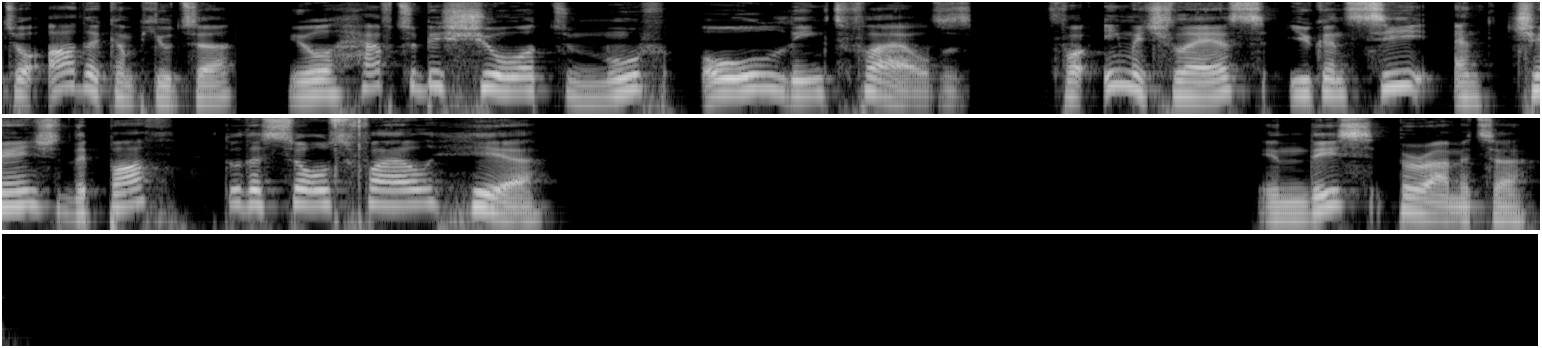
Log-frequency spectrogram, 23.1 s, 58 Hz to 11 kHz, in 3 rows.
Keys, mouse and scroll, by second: 8.0 click, 9.4 click, 12.7 click, 13.5 click, 17.3 click, 18.2 click, 20.8 click.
